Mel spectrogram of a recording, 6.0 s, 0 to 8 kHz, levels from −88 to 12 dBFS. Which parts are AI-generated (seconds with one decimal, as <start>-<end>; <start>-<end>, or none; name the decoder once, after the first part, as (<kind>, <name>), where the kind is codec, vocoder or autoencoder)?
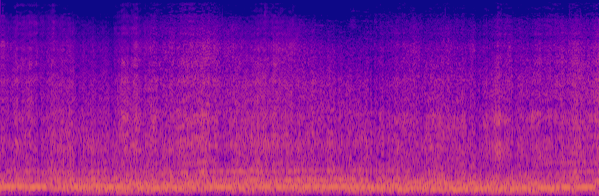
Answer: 0.0-1.5 (vocoder, Vocos); 2.4-3.0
